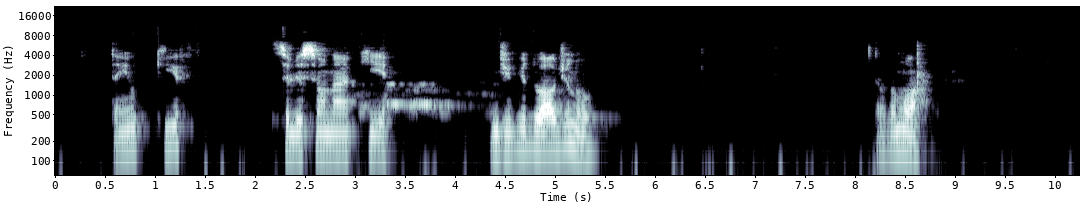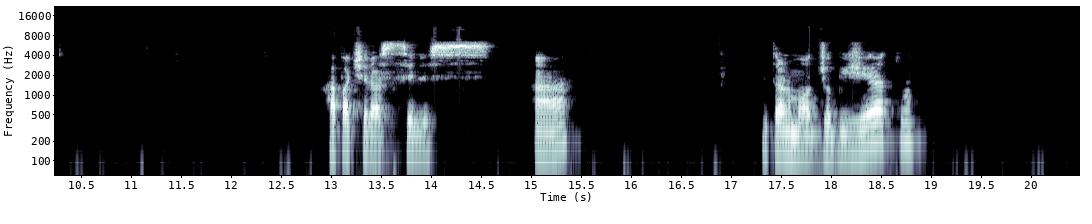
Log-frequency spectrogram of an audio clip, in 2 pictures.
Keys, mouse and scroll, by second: 0.6-4.2 middle drag, 3.7 a, 4.9 a, 6.3 a, 7.1-8.5 drag, 8.5 KP_Decimal, 8.9 middle click, 12.6 a, 16.2-19.1 middle drag, 16.7 Tab.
